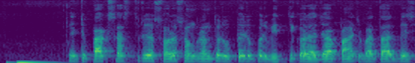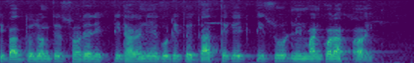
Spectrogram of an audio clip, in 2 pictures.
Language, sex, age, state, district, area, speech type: Bengali, male, 60+, West Bengal, Purulia, rural, read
